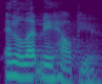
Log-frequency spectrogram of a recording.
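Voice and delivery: low, slow divine command; voice of God. Acted. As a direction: drop low and unhurried, as God stepping in to help. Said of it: "where God is saying".

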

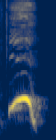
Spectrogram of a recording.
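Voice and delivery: very high, loud squeal; shocked yelp. A narrator's reading. Baby gets cold cream blobbed on, shocked squeal. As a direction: yelp as if hit by something icy.

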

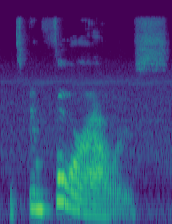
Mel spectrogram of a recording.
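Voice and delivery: four hours said slow, high and loud; stress on hours. Real, not acted. Stressing how long painting took.

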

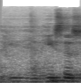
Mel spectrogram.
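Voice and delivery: ordinary talk, nothing marked

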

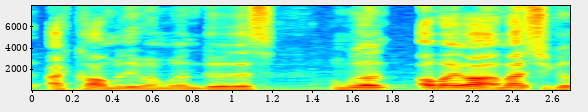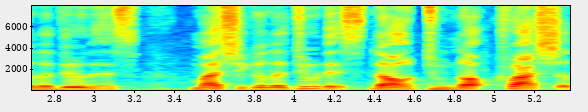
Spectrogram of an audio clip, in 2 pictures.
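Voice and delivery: normal talking voice

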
